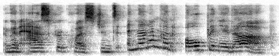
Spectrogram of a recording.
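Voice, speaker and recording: A woman hosting a live online interview, briskly introducing her guest and taking questions from the chat. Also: fairly high pitch, very animated, a bit bright. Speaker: host, interviewer. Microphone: video call.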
